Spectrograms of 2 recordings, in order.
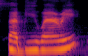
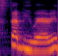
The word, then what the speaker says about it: February: It's got that tricky R over there, which is silent. Most people do not pronounce it.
